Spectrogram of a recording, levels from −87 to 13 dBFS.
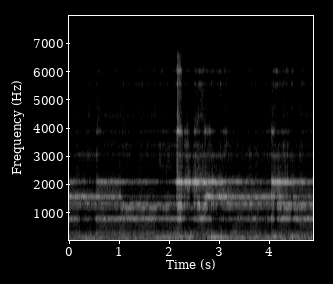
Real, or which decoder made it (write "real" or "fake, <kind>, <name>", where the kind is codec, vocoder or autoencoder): fake, codec, HILCodec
